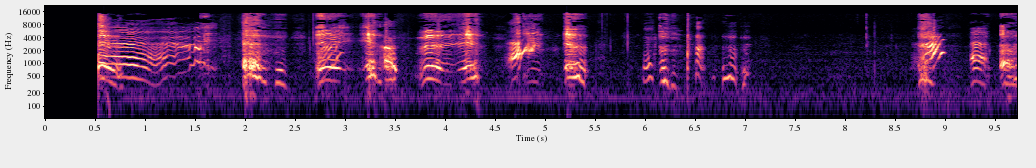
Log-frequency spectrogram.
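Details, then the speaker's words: A girl coughing while her sister laughs; cough. "You like when your sister coughs. I don't like it though when I cough."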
